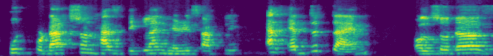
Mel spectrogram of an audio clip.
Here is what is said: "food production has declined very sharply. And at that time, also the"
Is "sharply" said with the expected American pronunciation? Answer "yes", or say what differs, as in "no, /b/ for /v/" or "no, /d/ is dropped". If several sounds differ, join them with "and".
no, /s/ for /ʃ/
